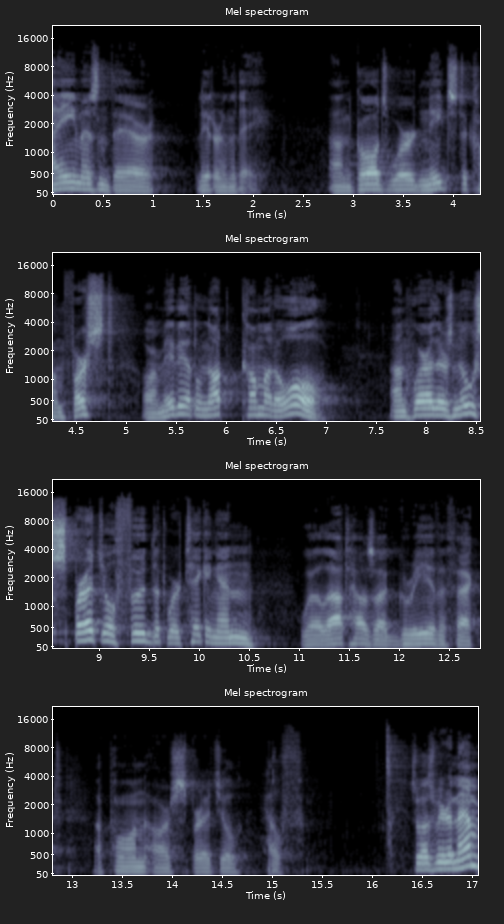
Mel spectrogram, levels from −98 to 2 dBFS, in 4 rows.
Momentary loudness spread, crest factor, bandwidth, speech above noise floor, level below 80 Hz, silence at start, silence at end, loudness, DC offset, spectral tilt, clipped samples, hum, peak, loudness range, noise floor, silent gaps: 18 LU; 22 dB; 14.5 kHz; 48 dB; -78 dBFS; 0 s; 0 s; -34 LUFS; under 0.1%; -3.5 dB/octave; under 0.1%; none; -12 dBFS; 10 LU; -83 dBFS; none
